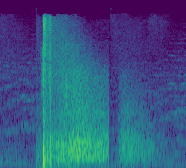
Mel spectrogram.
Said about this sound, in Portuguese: tu vê que estão usando armas de projéteis no embate lá.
